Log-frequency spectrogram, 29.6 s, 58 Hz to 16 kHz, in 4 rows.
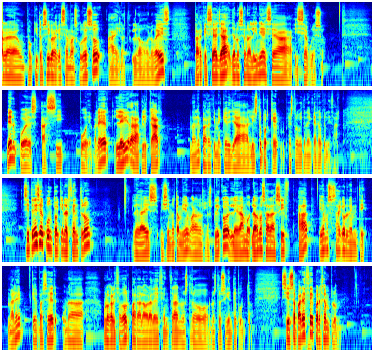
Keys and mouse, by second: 0.0 click, 1.5 click, 5.3 middle click, 10.5 click, 24.5 click, 28.1 click.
